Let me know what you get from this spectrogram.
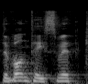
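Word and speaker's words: Devonte: Devontae Smith, Kennedy Neshkukwu. – That guy. See, I said Devontae. So Devontae Smith. – It's definitely Devontae.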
